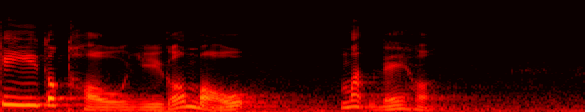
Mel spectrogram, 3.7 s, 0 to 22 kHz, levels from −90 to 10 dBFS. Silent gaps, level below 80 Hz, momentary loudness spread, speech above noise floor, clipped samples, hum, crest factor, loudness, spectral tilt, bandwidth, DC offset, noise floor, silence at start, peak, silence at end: none; -60 dBFS; 15 LU; 25 dB; under 0.1%; none; 18 dB; -41 LUFS; -7.5 dB/octave; 9.2 kHz; under 0.1%; -63 dBFS; 0 s; -22 dBFS; 0 s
